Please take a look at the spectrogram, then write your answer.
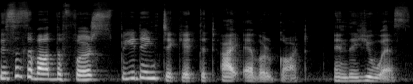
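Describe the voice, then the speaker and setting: Speaking with a strong Indian accent, a woman uses a fairly high pitch and very wide pitch swings. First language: Indian language (not English). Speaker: lecturer in special education. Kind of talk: recorded lecture. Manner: halting, with self-corrections.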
